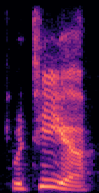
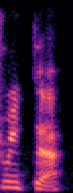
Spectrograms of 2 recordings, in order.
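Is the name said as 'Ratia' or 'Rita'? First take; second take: Ratia; Rita. First: The name is said as Ratia. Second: The name is said as Rita. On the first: The speaker calls it wrong. "The second was Ratia" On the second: The speaker calls it right. "First was Rita"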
